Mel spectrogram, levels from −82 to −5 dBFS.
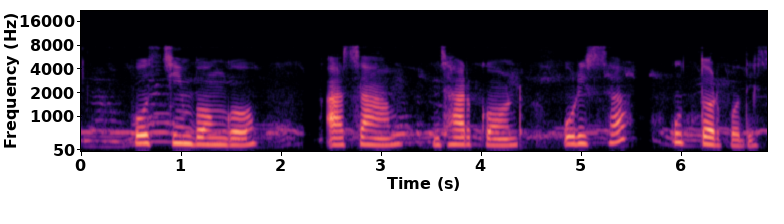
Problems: background conversations at intervals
